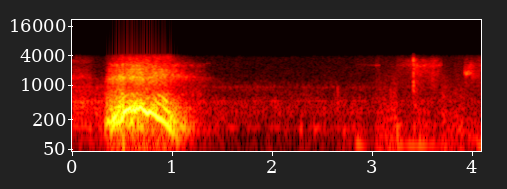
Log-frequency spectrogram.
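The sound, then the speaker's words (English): A single harsh, raspy throat clearing from someone with allergy-related phlegm, loud and lasting under a second, followed by near silence with a few faint small noises. “Excuse me a second, folks. Can't keep my throat clear. I feel like I've got a phlegm ball in my throat.”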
